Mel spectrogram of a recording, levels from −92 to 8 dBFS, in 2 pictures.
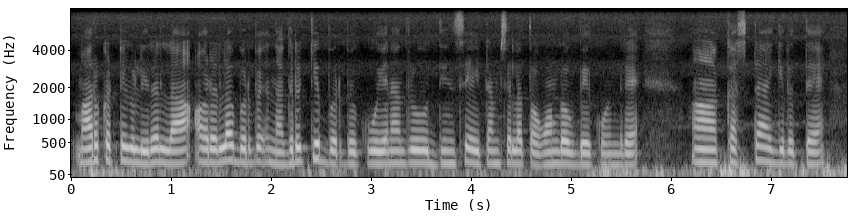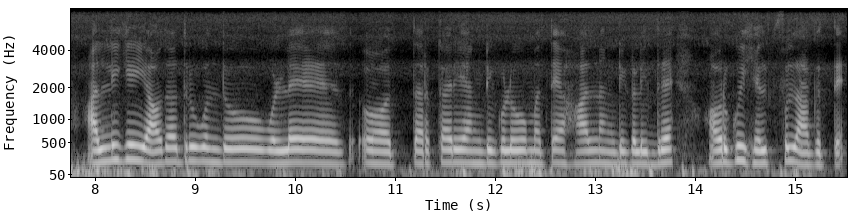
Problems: none marked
